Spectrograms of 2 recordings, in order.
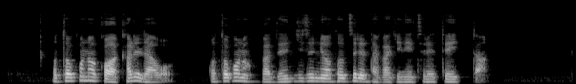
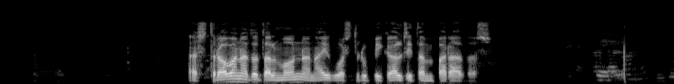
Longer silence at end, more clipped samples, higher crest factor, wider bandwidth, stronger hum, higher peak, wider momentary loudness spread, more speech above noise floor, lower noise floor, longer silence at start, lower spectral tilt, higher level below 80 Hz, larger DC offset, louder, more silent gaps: first, 0.9 s vs 0.6 s; neither; about the same, 20 dB vs 20 dB; first, 11.5 kHz vs 7.8 kHz; neither; about the same, -2 dBFS vs -2 dBFS; about the same, 13 LU vs 15 LU; second, 46 dB vs 68 dB; second, -68 dBFS vs -86 dBFS; second, 0.55 s vs 1.9 s; first, -7 dB/octave vs -5 dB/octave; about the same, -68 dBFS vs -64 dBFS; neither; second, -23 LUFS vs -18 LUFS; neither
